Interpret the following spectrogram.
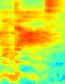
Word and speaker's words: Gadot: you know uh gal gadot whose name i feel did i mispronounce that in another film you have yes it's good it doesn't rhyme with the dough which i knew that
